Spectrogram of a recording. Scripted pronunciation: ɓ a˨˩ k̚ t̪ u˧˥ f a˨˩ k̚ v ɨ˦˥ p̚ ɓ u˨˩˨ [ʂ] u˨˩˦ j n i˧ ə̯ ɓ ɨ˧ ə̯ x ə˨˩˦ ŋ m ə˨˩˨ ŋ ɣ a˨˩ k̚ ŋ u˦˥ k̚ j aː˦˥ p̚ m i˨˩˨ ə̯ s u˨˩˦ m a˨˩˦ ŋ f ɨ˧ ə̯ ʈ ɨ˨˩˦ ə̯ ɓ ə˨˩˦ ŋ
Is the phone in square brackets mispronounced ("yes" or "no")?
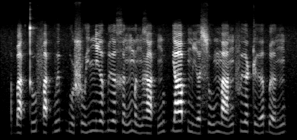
no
